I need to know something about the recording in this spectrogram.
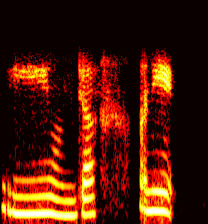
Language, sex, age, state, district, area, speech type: Nepali, female, 18-30, West Bengal, Darjeeling, rural, conversation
